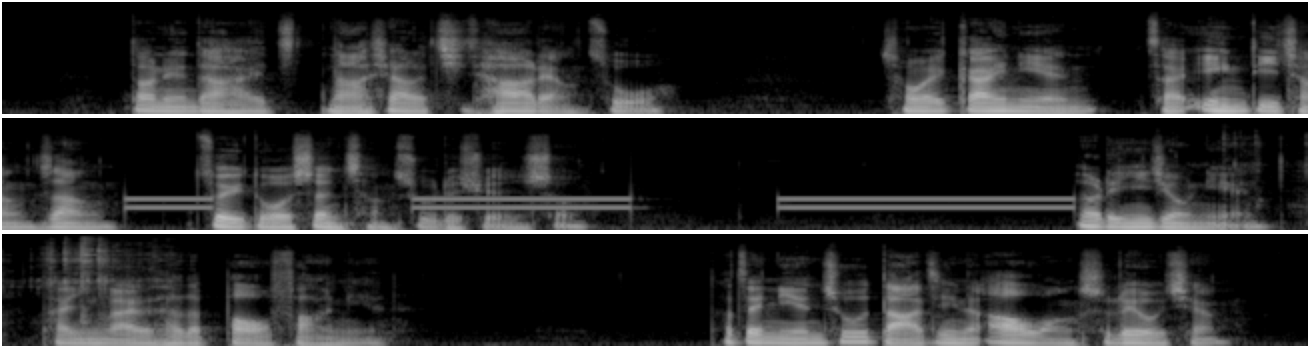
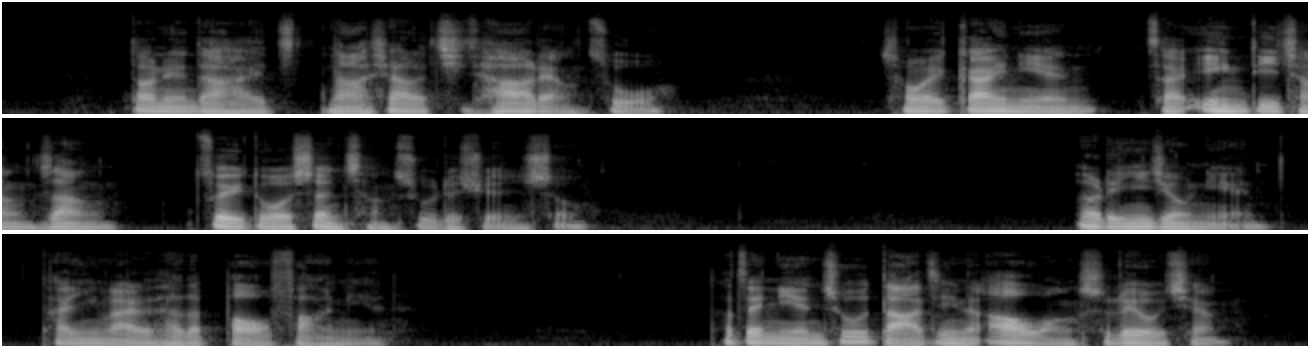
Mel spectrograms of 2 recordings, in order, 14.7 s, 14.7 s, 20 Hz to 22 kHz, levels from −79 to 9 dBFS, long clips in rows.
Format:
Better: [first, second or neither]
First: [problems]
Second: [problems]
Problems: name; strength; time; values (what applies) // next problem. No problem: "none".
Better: second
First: phone ringing; noticeable; from 5.5 to 9 s; peak 10 dB below the speech // clattering dishes; noticeable; at 9.5 s; peak 9 dB below the speech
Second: none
